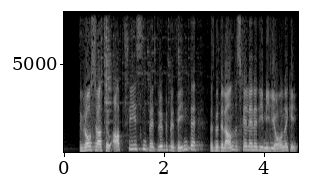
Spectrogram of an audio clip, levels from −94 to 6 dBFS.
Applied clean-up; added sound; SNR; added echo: neural mask model RNNoise.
